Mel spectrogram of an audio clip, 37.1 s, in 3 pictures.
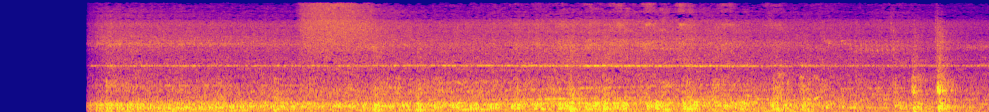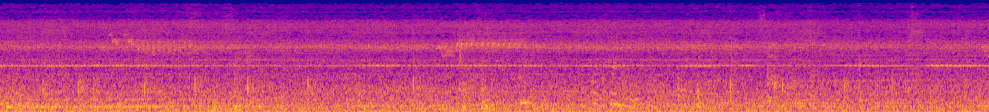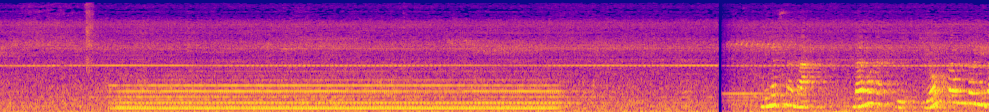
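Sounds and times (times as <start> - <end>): train wheel and motor noise: 1.1 - 37.0
high whine: 25.1 - 34.5.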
